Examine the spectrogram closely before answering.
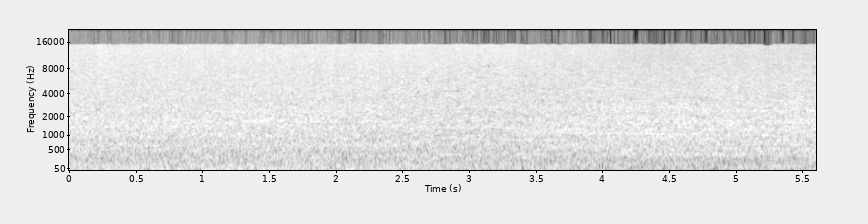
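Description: Very loud, steady static-like noise that fills every pitch, an overdriven and heavily distorted soundtrack, with faint wavering tones just showing through.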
